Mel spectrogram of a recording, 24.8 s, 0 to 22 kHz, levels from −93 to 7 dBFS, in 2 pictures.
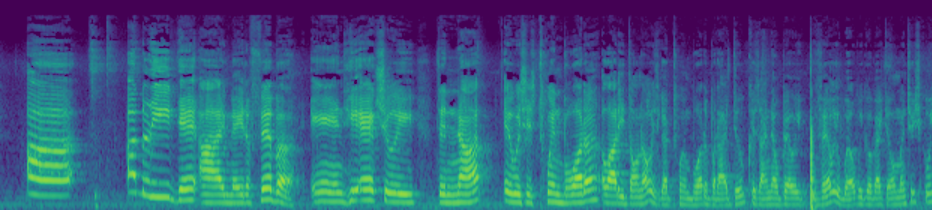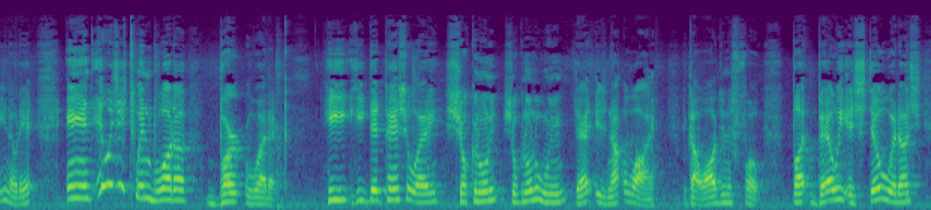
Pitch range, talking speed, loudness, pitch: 140-200 Hz, 205 wpm, -15 LUFS, 165 Hz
